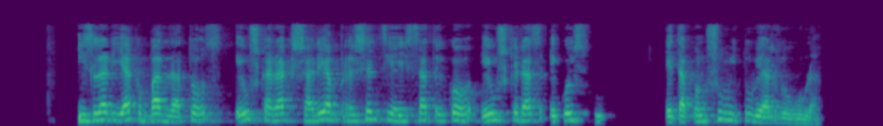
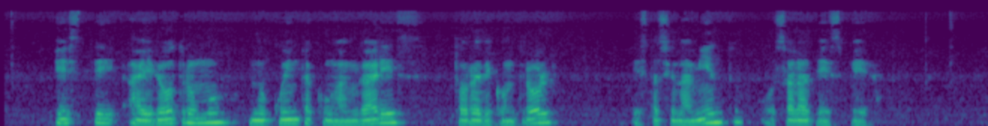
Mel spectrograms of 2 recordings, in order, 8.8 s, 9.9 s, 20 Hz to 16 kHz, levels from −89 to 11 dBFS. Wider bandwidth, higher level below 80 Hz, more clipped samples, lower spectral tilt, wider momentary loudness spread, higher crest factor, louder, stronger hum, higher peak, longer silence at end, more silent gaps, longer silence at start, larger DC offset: second, 8 kHz vs 11.5 kHz; second, -72 dBFS vs -50 dBFS; neither; second, -5 dB/octave vs -8 dB/octave; second, 8 LU vs 13 LU; about the same, 18 dB vs 16 dB; about the same, -25 LUFS vs -25 LUFS; neither; first, -6 dBFS vs -10 dBFS; second, 0.65 s vs 1.2 s; first, 6.17-6.63 s vs none; first, 0.75 s vs 0.55 s; neither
